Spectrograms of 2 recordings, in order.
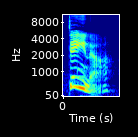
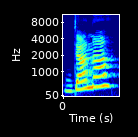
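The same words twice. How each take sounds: First: The first vowel sounds like 'ay', as in day. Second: The first vowel sounds like 'ah', as in Donna. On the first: This is the usual American pronunciation of the name. "rather than the pronunciation" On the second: This is the Czech pronunciation of the name. "my heritage comes from the Czech Republic, and so that's why I was given the name with the pronunciation"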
